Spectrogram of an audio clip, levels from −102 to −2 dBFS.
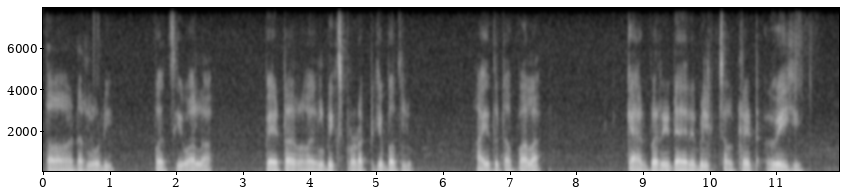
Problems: constant background noise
